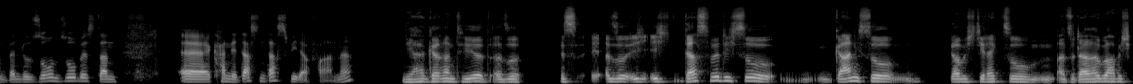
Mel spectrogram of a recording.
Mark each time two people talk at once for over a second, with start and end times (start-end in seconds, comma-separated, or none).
none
